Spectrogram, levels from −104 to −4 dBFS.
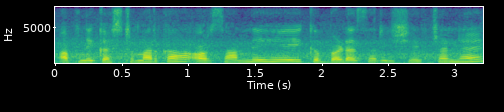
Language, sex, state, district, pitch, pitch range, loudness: Hindi, male, Chhattisgarh, Raipur, 225 Hz, 205-250 Hz, -18 LUFS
